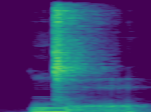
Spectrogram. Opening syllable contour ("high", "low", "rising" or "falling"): low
